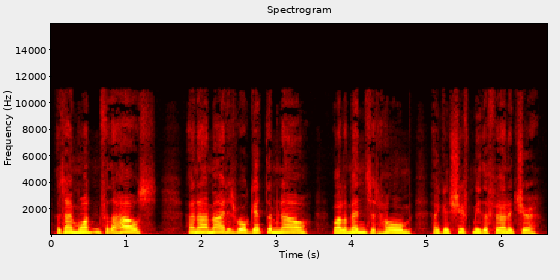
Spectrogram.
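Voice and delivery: a hint of a brisk housewife; Mrs Radford's voice. A narrator's reading.

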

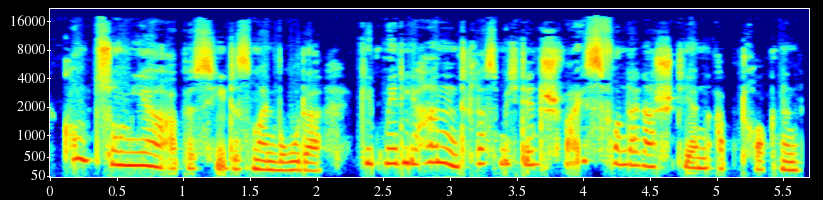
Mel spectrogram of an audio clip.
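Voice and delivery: lifted voice, earnest sisterly concern; concerned, pleading sister. A narrator's reading. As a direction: soothe and plead with a troubled brother. Narrator voices pleading Ione.

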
